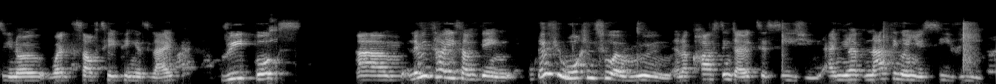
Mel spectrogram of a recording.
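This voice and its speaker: Chatty south african actress, lotsa "you know", kinda muffled recording. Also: female voice, mid-range voice. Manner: chatty, filler-heavy, repeats "you know". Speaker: actress, guest. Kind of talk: casual interview chat.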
